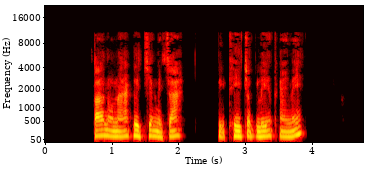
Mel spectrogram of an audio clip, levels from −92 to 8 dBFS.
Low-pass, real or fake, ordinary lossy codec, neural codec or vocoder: 10.8 kHz; real; MP3, 48 kbps; none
